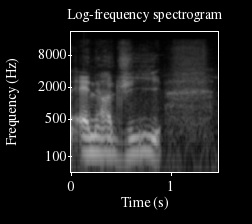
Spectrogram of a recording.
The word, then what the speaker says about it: NRG: Da schreibt man NRG 5 und das wird dann halt eben schnell ausgesprochen Energy.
